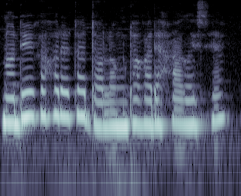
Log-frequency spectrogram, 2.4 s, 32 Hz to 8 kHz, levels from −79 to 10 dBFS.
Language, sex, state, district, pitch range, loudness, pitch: Assamese, female, Assam, Kamrup Metropolitan, 235-295 Hz, -14 LUFS, 250 Hz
